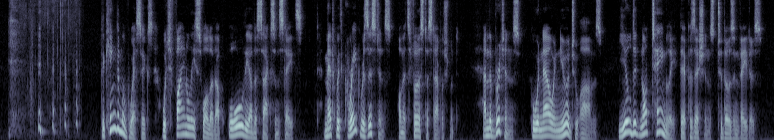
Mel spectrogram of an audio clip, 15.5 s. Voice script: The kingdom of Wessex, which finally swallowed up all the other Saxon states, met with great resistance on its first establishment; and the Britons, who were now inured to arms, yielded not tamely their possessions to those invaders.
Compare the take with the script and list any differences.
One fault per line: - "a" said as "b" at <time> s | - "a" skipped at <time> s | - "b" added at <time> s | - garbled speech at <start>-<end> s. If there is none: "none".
none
